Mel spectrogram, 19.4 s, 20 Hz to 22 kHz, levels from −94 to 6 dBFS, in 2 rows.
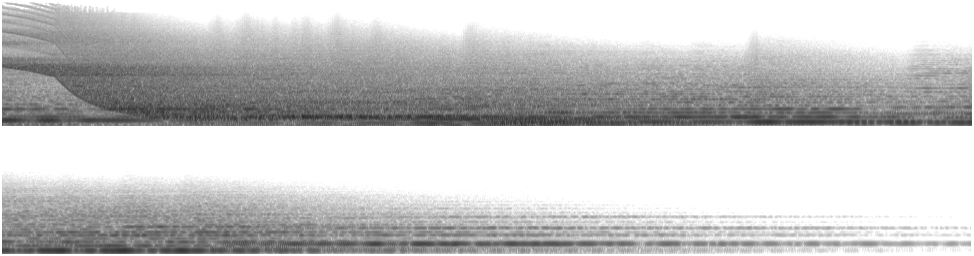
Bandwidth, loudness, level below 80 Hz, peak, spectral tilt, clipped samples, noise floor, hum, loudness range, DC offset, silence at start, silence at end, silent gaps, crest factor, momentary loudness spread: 18 kHz; -23 LUFS; -44 dBFS; -6 dBFS; -6 dB/octave; under 0.1%; -65 dBFS; none; 14 LU; under 0.1%; 0 s; 2.45 s; none; 16 dB; 14 LU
